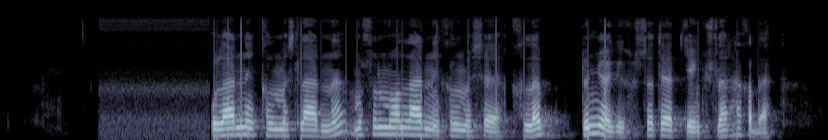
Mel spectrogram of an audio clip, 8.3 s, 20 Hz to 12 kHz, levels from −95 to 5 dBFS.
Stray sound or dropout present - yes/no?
no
